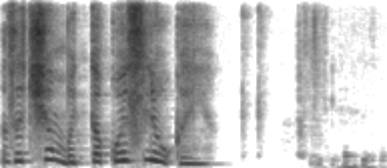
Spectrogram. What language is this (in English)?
Russian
